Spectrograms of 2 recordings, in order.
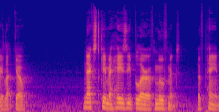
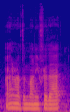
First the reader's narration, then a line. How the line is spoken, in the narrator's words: Harry murmured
